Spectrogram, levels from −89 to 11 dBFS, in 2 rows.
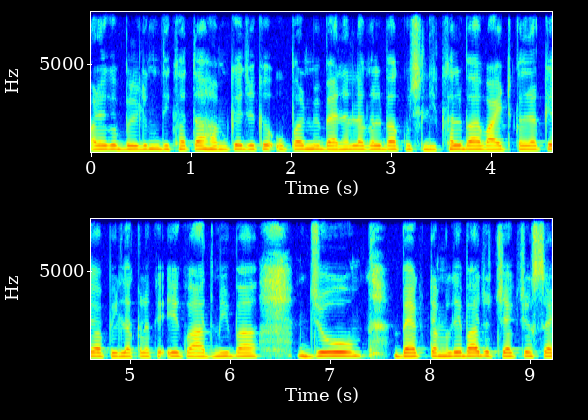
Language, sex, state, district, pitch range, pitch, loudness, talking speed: Bhojpuri, female, Uttar Pradesh, Gorakhpur, 205-220 Hz, 210 Hz, -17 LUFS, 220 wpm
